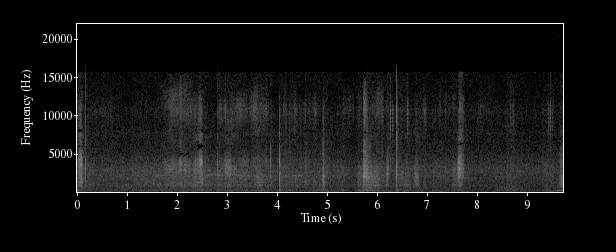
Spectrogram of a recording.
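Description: A long fingernail traces the cottage picture on the glossy card cover of a solid paperback book, making a soft, continuous scratching hiss. Several brief, brighter ticks break through the quiet tracing.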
